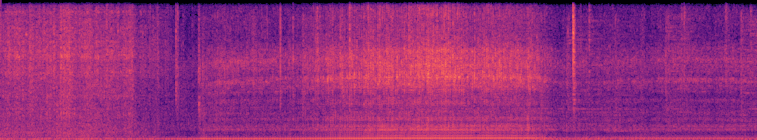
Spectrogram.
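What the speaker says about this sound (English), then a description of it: "I haven't had the Mustang on a dirt road in years." A vintage Ford Mustang rolls along a dirt road, its engine giving a loud, steady drone that climbs in pitch as it revs and then drops back, heard close up without voices.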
